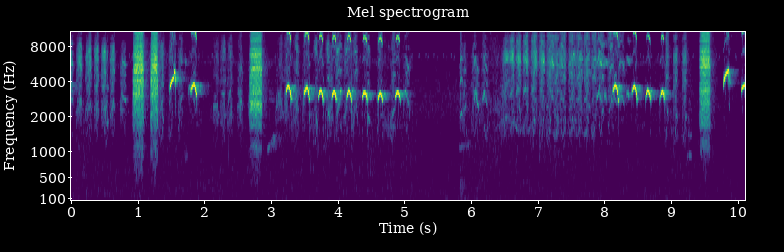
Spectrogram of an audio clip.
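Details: Ashy drongo calling noisily, a lure sound for trapping: loud scratchy bursts, then a quick series of ringing whistled notes, a burst of harsh chatter, and another whistled run.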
